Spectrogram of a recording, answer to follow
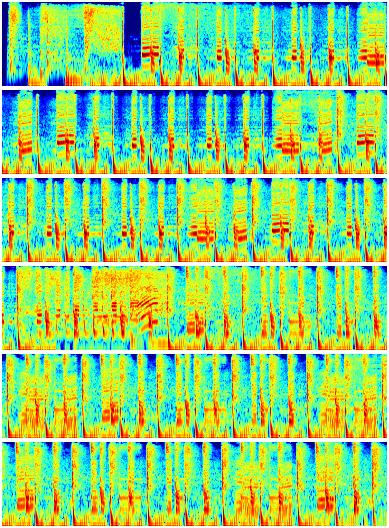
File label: cool ringtone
